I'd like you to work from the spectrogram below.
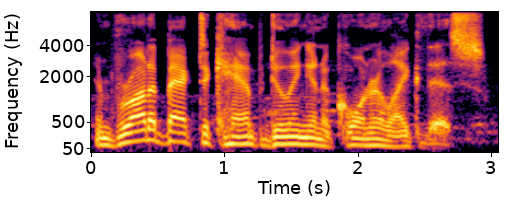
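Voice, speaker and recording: An actor playing a wry, jovial, authoritative middle-aged knight leader in a video game. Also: male voice, lowish voice, very animated, normal speed, a bit bright.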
